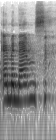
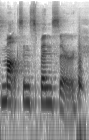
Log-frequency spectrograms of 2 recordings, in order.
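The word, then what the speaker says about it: Marks & Spencer: go to mns and so it's not eminems it's not something else it's max and spencer so here you go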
